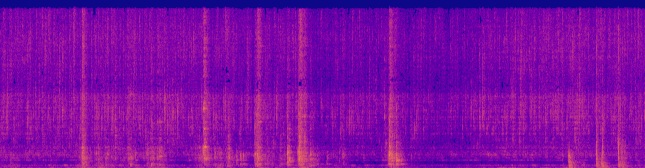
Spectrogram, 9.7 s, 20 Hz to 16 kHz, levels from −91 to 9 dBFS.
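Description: No technical faults are audible.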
